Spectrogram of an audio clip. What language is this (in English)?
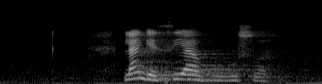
South Ndebele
